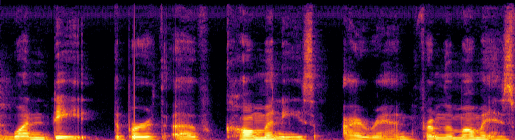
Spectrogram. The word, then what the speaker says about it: Khomeini: It's Khomeini. I always hate when I mispronounce names because I hate when people mispronounce mine.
